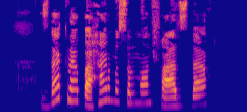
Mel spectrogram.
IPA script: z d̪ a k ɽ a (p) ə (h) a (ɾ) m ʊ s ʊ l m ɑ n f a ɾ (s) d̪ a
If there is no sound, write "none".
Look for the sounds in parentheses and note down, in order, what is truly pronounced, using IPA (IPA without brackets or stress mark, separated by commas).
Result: p, h, ɾ, z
